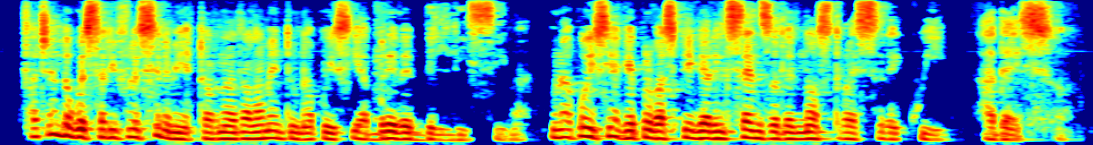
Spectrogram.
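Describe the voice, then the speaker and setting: The speech comes at a fairly quick pace with hardly any pauses. It is an unremarkable speaking voice with ordinary pitch variation. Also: man, fairly high pitch for a man. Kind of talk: poet reading aloud.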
